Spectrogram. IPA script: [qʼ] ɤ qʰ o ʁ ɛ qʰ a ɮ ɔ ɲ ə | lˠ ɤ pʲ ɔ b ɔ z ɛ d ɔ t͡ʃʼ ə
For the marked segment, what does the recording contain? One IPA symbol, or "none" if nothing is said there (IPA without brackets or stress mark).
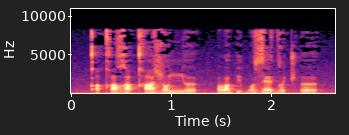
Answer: qʼ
